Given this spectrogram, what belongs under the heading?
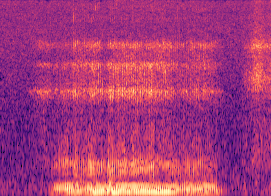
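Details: Sleeping, dreaming English Bulldog snoring: a single low, rumbling snore lasting under two seconds, in a quiet room.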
